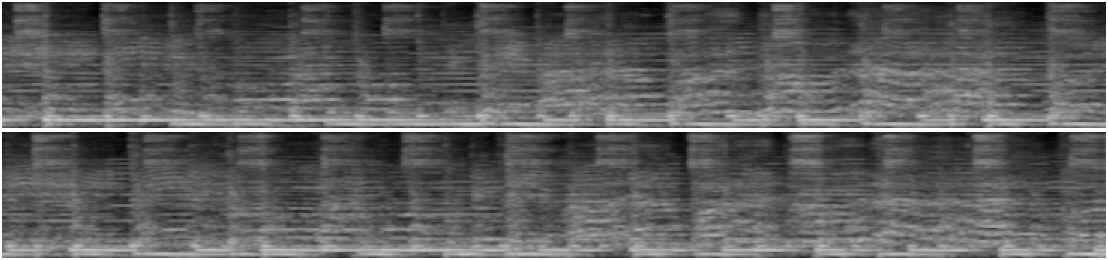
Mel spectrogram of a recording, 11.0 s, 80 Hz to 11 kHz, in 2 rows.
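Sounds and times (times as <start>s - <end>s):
harmonium melody: 0.0s - 11.0s
steady percussion: 0.0s - 11.0s.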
